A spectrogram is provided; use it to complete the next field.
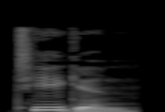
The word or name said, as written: tegan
